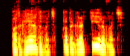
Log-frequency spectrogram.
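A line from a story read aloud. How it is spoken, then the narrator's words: Furious, disgusted whisper. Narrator (Russian): Ее голос сорвался на шепот, полный ярости и отвращения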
